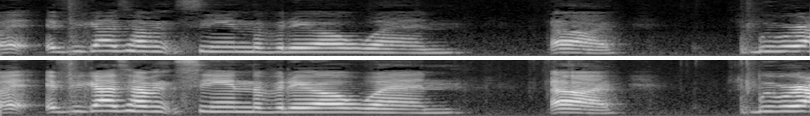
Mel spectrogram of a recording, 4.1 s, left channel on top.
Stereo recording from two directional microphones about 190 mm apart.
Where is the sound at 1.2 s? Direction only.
50° right (ahead or behind).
